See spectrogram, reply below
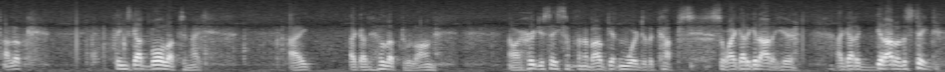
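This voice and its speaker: A man's voice: medium pitch, fast, long pauses, a bit bright, close to an everyday voice. An American man playing a cocky, jittery, menacing small-time bandit, slangy and threatening, in a 1950s radio drama. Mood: edgy, threatening. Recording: muffled 1950s radio recording, faint noise.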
